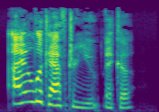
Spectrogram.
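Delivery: very high-pitched cooing. Narrator reads a character's line during a bear hug, cooing. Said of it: "she cooed".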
